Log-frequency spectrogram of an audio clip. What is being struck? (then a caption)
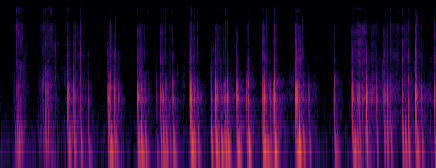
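Plastic squeeze tube. Fingers with short dark nails grip, rub and scratch a small, hollow white plastic squeeze tube from The Inkey List with a printed label. The result is a fast run of short, dull, crinkly scrapes and soft thuds. The sound is mostly low and muffled, with brief bright edges on each touch.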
